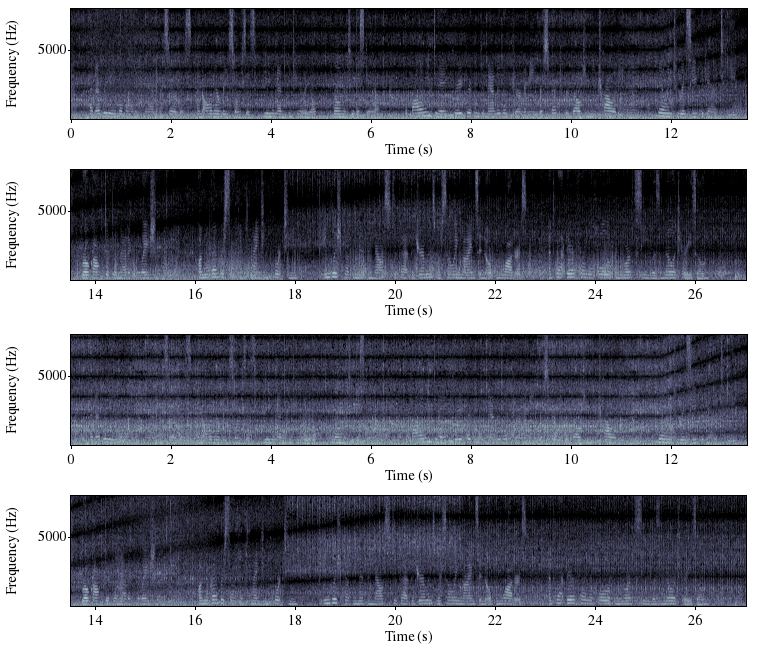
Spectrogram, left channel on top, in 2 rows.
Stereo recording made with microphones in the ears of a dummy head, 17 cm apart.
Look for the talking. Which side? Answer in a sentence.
You can hear the talking in the centre.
